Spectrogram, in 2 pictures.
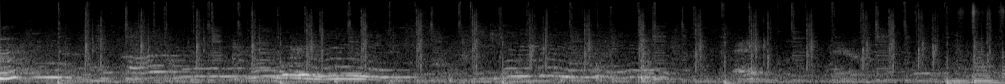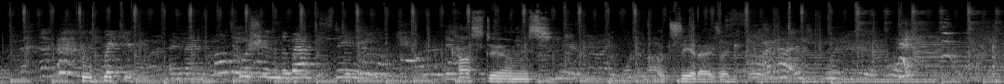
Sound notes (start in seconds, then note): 1.6 bright music; 10.2 family laughs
